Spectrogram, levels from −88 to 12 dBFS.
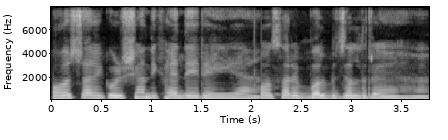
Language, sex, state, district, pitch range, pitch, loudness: Hindi, female, Jharkhand, Palamu, 195-220 Hz, 210 Hz, -13 LUFS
